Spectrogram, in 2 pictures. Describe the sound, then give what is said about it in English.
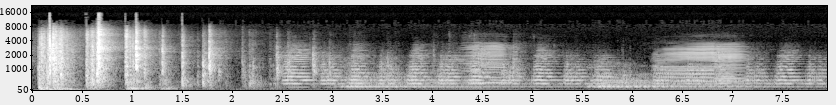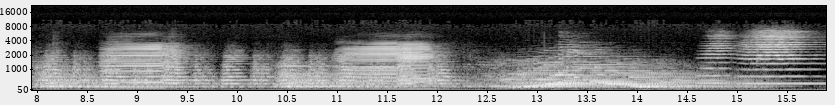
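A rapid series of heavy, dull blunt blows lands loud in the first two seconds, a father and his daughter being bludgeoned to death at their small house on the outskirts of the village of Cratfield in Suffolk, followed by a low, sustained droning tone that swells and fades. “A father and his daughter were just bludgeoned to death.”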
